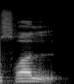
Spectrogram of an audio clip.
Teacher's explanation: یہاں پر لین ہوگا، اور میم پیشمو صاد زبر لام صل، صاد کو موٹا کر کے پڑھیں گے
